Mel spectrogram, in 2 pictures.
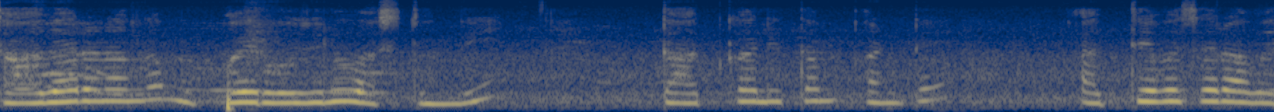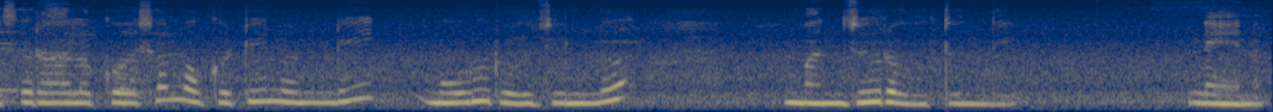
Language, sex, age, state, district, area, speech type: Telugu, female, 18-30, Andhra Pradesh, Anantapur, urban, spontaneous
